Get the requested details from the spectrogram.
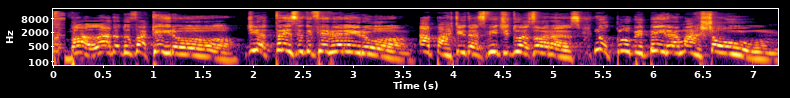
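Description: A man talks in an extremely high voice with an energetic, upbeat tone and lively intonation. His pace is fairly slow with hardly any pauses, and music plays in the background. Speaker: voice-over announcer. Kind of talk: event promo ad read, radio-style announcement. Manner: energetic, loud, upbeat.

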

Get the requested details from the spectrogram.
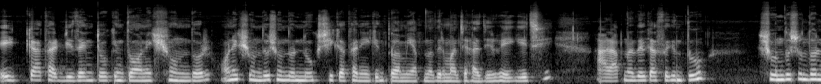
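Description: Noticeable background noise sits behind a woman's voice. She has a medium pitch and an animated tone. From Bangladesh, Barisal region. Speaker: village life vlogger. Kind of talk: casual product showcase vlog. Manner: animated, exclamatory.

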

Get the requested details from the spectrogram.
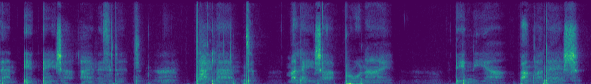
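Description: Whispering very slowly, a woman leaves long, frequent pauses. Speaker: content creator. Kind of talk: casual talk to camera, soft ASMR style. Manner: soft-spoken ASMR voice close to mic. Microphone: studio mic.

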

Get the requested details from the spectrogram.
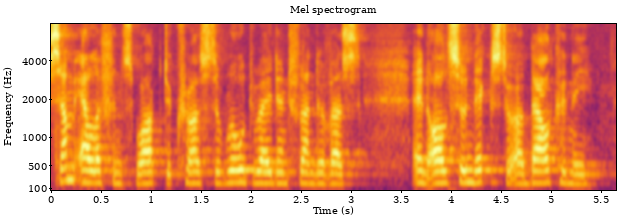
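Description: At a moderate pace, a woman speaks in a monotone with flat intonation. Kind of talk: eulogy reading. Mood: fond, reflective remembrance. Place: church. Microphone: podium.

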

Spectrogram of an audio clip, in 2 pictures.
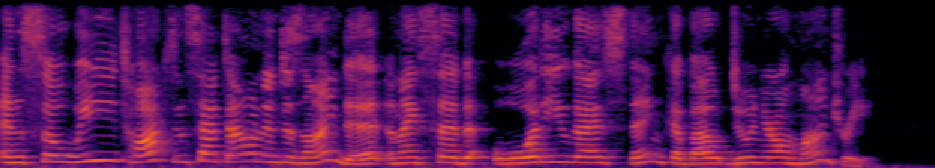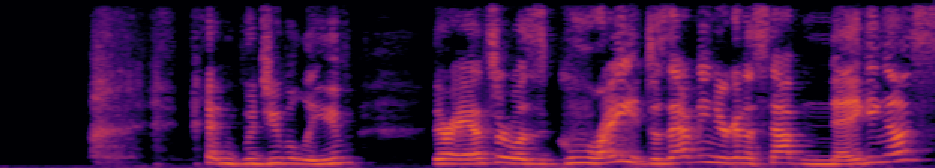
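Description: High-pitched and lively in intonation, a woman speaks. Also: moderate pace. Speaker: coach, show host. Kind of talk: casual live-stream talk. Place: home room. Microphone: webcam.

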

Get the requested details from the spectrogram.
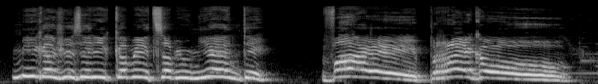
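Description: A cartoonish character voice, high in pitch, delivers its lines at a very slow pace. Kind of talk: comic dialect redub. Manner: curt, exasperated.

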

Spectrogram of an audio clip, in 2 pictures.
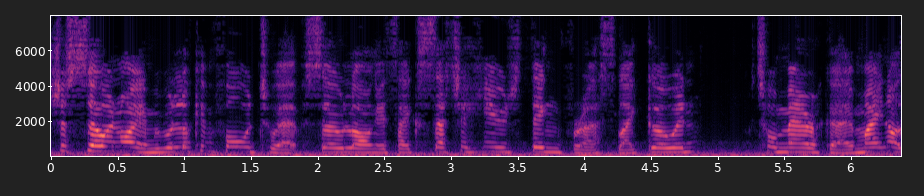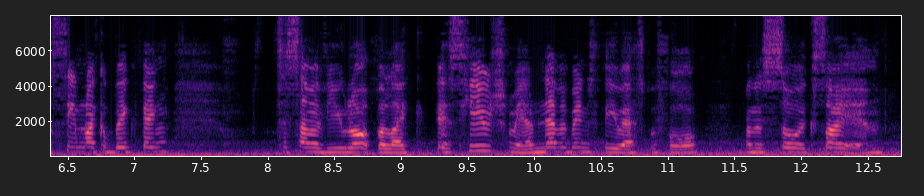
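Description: A woman talks at a fairly quick pace, with light background noise and a dry sound that has no echo. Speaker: vlogger. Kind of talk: casual vlog chat. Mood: mildly disappointed, calm. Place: car. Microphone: phone near.

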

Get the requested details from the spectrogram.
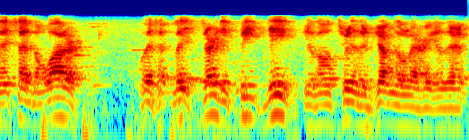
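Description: A man talks with ordinary pitch variation. There is audible room echo and light background noise. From Switzerland. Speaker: war veteran. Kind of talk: casual conversation. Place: home room. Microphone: phone near.

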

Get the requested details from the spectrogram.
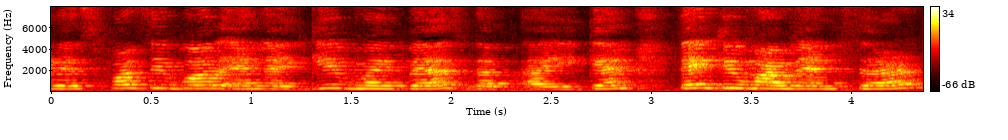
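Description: A woman projects a raised, high voice at a moderate pace with fairly even intonation. There is audible room echo and light background noise. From Philippines, Isabela province. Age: 20s. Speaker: domestic helper job applicant. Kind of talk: job interview. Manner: formal. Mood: polite, smiling, earnest. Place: empty room.

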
